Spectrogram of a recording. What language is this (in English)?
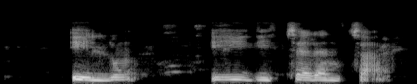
Kabyle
